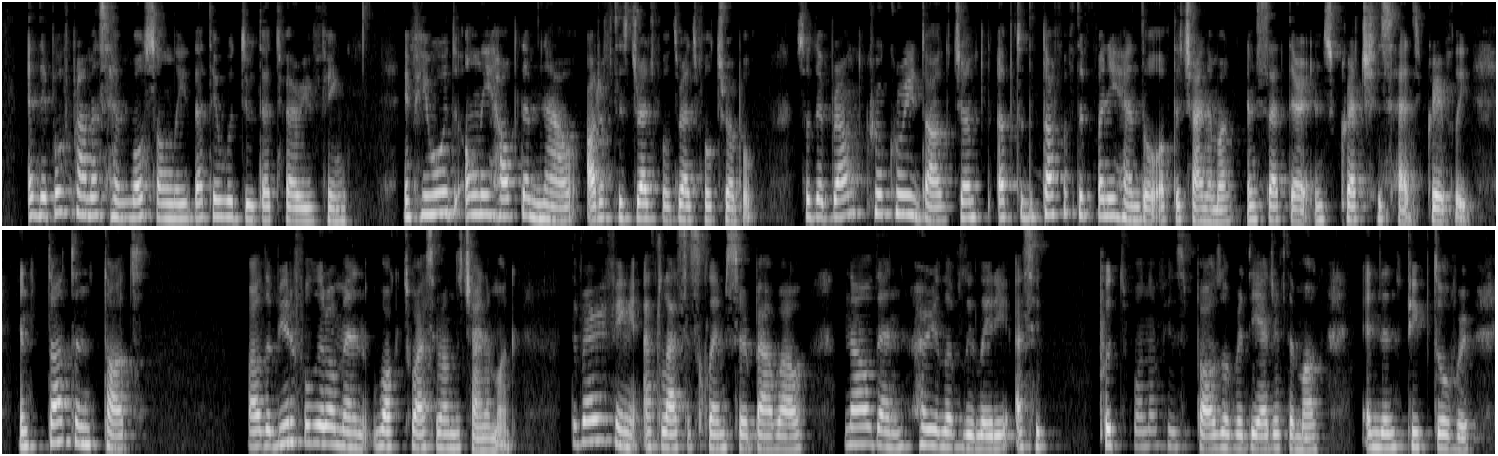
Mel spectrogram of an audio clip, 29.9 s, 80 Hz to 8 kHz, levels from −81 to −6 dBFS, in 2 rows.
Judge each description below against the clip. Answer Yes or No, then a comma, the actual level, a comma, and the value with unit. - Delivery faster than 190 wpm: Yes, fast, 205 wpm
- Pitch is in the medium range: No, high, 195 Hz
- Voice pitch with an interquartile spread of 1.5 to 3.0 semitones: No, average, 3.8 semitones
